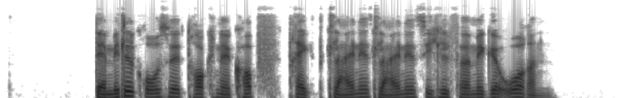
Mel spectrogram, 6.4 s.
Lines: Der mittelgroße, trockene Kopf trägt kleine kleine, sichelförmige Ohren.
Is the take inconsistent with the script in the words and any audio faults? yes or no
no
